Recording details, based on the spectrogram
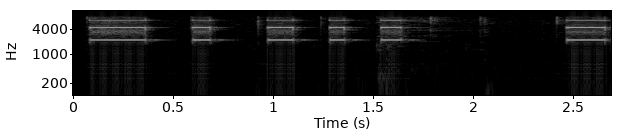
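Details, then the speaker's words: Aneng ST181 digital clamp-on multimeter on the continuity setting: six short, thin, high-pitched beeps as the leads touch. The beeper works, though the speaker is quiet and puny. "so that's what it sounds like not the loudest sounds like the speaker is pretty puny"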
